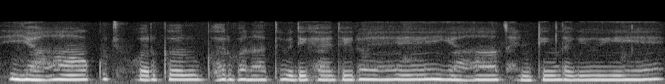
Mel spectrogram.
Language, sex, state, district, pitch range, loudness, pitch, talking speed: Hindi, female, Bihar, Darbhanga, 210-220 Hz, -12 LUFS, 215 Hz, 135 wpm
